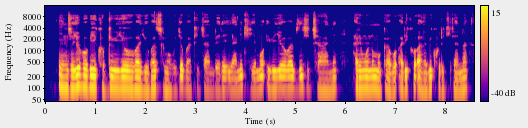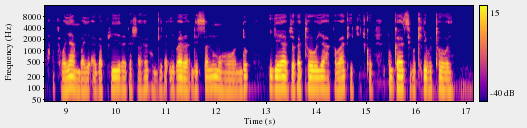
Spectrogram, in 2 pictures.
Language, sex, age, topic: Rundi, male, 18-24, agriculture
